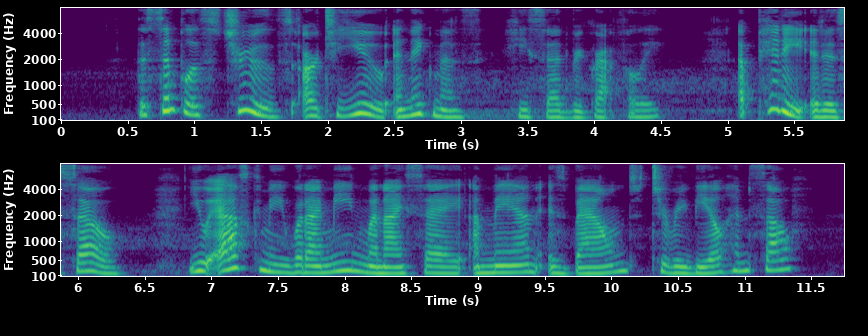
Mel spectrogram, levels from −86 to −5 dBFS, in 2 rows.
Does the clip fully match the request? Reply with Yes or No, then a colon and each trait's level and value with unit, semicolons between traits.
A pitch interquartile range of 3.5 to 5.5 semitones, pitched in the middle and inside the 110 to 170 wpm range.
Yes: average, 5.2 semitones; medium, 180 Hz; average, 160 wpm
